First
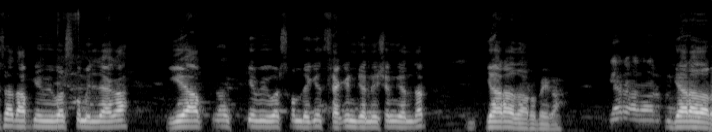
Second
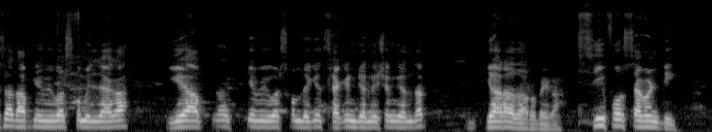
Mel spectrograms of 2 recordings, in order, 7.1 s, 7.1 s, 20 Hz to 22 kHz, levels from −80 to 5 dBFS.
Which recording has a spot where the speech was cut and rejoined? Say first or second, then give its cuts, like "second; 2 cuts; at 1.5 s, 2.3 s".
second; 1 cut; at 5.9 s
